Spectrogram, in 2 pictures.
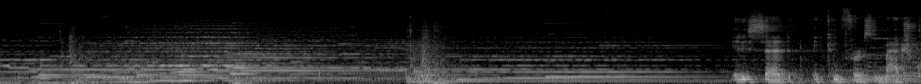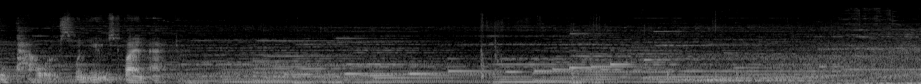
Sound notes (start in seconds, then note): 1.6 door opens and closes; 13.2 mystical music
